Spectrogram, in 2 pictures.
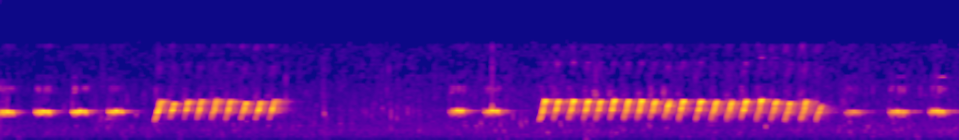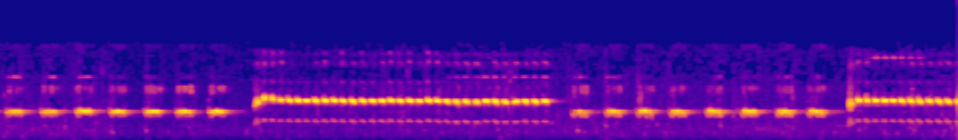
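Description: Van Hasselt's sunbird (kolibri ninja, 'konin') singing: sharp high chips about four a second, broken by rapid stuttering trills, and a long steady high note held for about two seconds halfway through.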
